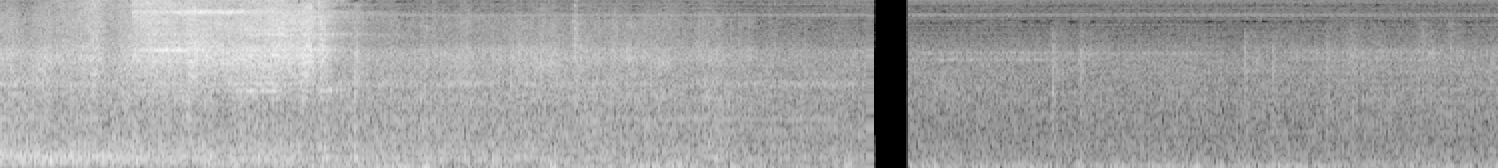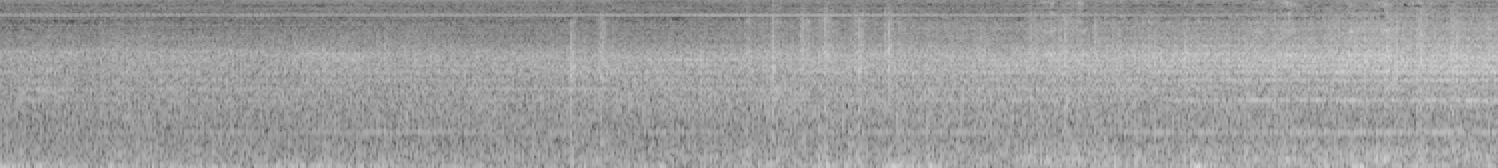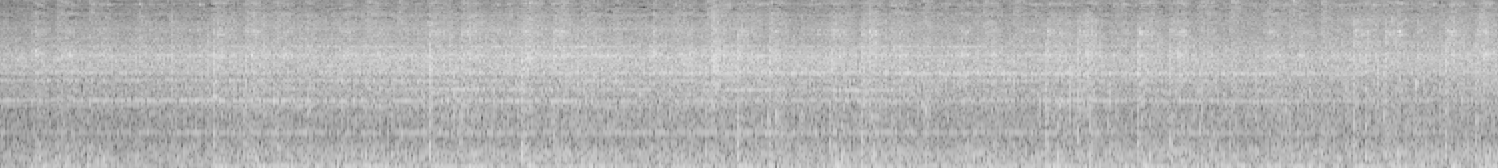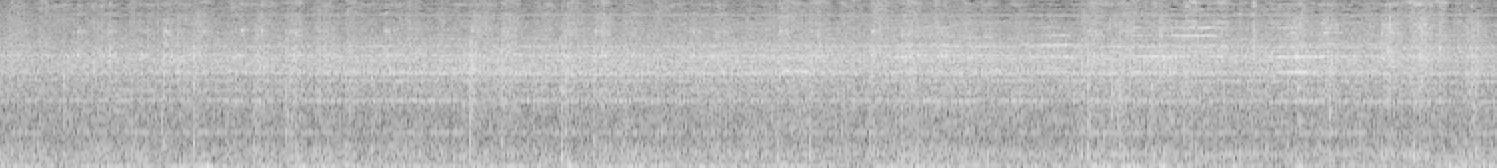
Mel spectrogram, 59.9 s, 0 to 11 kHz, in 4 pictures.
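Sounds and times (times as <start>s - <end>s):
train wheels clacking over rails: 0.0s - 6.8s, 22.4s - 59.9s
electric train whine: 0.0s - 59.9s.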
